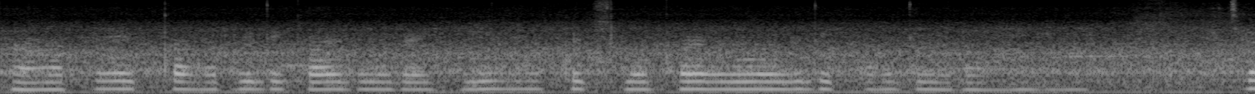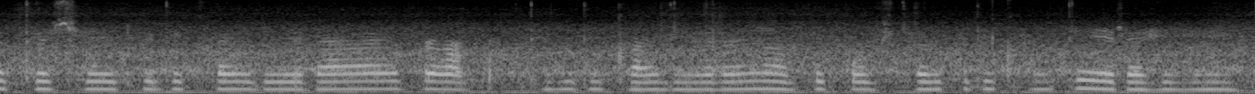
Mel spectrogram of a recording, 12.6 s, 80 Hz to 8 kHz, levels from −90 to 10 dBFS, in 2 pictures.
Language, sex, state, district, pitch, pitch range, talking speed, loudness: Hindi, female, Chhattisgarh, Rajnandgaon, 235 Hz, 230-245 Hz, 165 wpm, -29 LUFS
